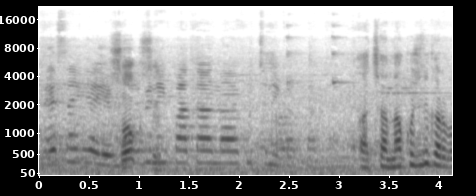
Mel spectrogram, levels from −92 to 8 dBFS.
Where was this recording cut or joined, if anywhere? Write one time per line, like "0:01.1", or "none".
none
